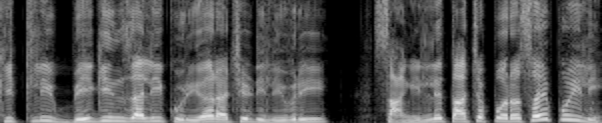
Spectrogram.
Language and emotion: Goan Konkani, happy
